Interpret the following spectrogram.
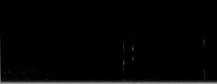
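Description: A few faint, short clicks from a stylus on a drawing tablet as words are handwritten, over a low steady hum.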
